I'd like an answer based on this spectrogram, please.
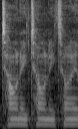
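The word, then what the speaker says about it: Tony! Toni! Toné!: of really brilliant strong font and it's like pronounced like Tony Tony Tony like the three different ways that they spelled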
